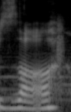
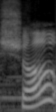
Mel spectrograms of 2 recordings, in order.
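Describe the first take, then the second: First: The name begins with a z sound. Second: The name begins with an sh sound. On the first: "a X Z sound" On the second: "an S H sound"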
